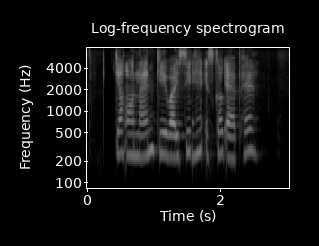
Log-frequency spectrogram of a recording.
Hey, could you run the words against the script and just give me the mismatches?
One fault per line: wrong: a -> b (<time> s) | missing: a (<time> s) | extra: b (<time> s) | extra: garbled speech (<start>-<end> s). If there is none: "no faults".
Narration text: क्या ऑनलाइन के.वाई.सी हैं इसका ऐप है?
no faults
